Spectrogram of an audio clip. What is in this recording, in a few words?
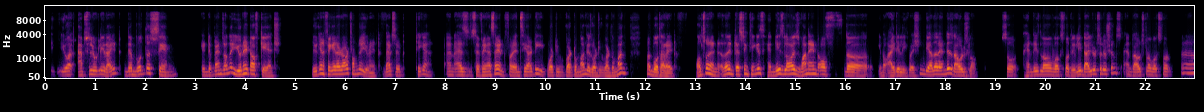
voice message; doubt regarding henrys law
